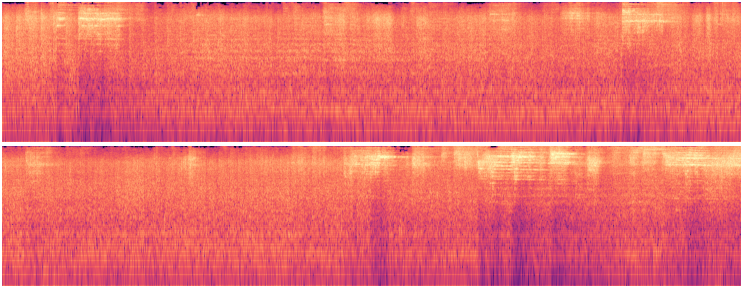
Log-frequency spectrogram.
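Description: Autorack freight cars rolling past at a level crossing, a steady rumble with wheel clatter over the rails. Short high-pitched wheel squeals come several times, most strongly a little past the middle and near the end.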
